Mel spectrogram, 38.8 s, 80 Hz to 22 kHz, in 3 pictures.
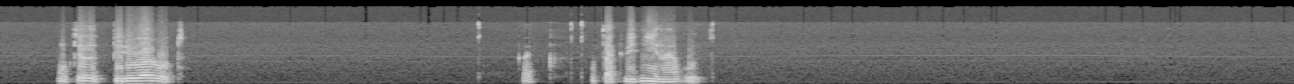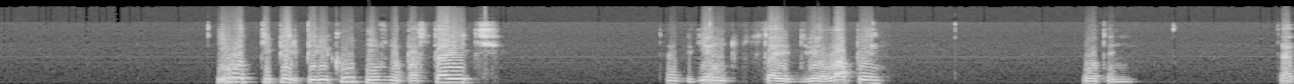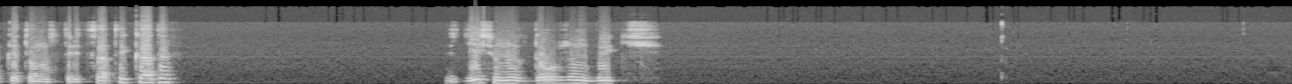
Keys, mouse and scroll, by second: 5.8 click, 7.4 click, 20.5 middle click, 22.7 click, 37.2 middle click.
